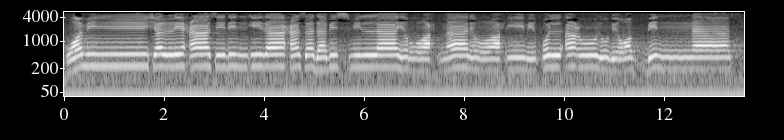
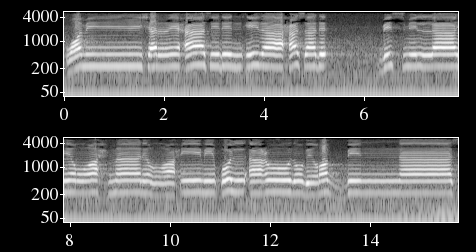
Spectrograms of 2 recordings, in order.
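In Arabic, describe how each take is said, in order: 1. يقرأ متصلاً من غير وقوف. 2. يقف بعد انتهاء السورة ثم يكمل. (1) "هذا يسمى وصل الجميع" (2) "الوجه الثالث قال الوقف على الأول"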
